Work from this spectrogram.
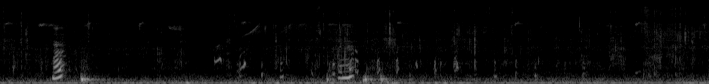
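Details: Puppies being fed give two short, sharp rising yelps close together, followed after a pause by a second similar pair, with quiet rustling and soft background voices between the calls.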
